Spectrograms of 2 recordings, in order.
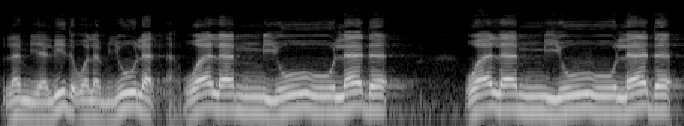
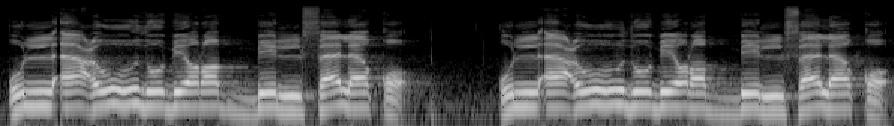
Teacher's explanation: bila kita wakaf salah satu daripada huruf qalqalah, maka qalqalah itu jadi qalqalah yang kubra, yang kuat sikit.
